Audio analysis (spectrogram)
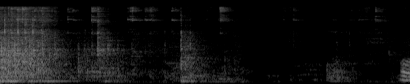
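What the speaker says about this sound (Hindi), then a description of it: "इसको फिर इसी तरह से हम यहाँ पर भी सिलाई लगाते हुए" A sewing machine stitches a trouser seam, close and fairly loud, with a fluctuating mechanical whir that dips and surges over a few seconds.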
